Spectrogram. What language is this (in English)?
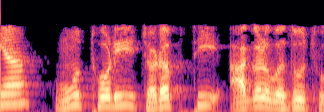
Gujarati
